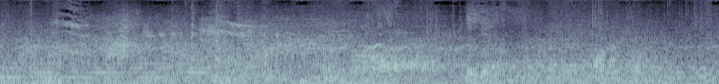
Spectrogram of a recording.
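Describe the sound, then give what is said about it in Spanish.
A flock of black birds circles and caws, with many harsh calls layered over a dense, steady rushing background that continues throughout. “los pajarracos que revolotean frente a él trazando círculos en el aire”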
